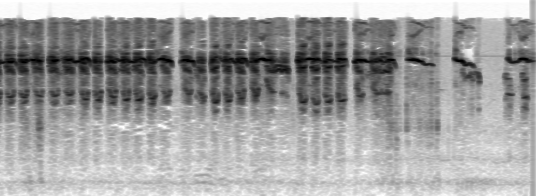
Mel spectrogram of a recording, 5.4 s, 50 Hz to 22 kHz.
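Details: Great tits in a nest box, 29 April 2017: a rapid, regular series of high, shrill buzzing call bursts, several per second, then a few thin sliding notes, over a low hum.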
